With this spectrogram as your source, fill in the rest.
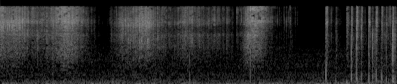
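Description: A small container with beads inside is shaken, giving bright, hissy rattling swells that rise and fade. Near the end come quick, sharp clicks as the beads knock against the container.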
